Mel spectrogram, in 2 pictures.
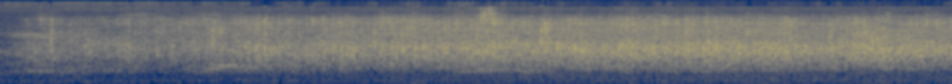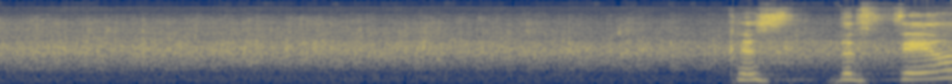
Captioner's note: applause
